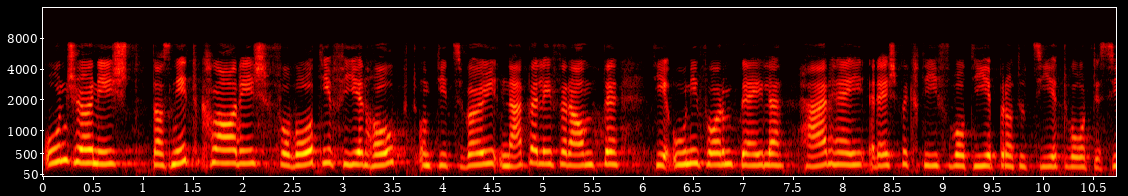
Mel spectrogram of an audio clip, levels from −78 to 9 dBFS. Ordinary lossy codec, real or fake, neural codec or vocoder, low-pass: none; fake; codec, 16 kHz, 4 kbps, FunCodec, trained on Chinese and English, 50 frames a second; 7.2 kHz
